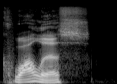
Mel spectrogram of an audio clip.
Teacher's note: That's a two-syllable word, so the accent automatically falls on the first syllable. The first syllable is Q-U-A.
